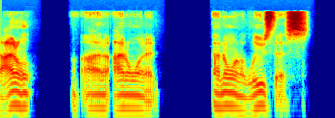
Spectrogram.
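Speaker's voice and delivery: speaking very quietly. Retelling what the bookkeeper said about the company: imitating someone speaking very quietly. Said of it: "she very quietly said".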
